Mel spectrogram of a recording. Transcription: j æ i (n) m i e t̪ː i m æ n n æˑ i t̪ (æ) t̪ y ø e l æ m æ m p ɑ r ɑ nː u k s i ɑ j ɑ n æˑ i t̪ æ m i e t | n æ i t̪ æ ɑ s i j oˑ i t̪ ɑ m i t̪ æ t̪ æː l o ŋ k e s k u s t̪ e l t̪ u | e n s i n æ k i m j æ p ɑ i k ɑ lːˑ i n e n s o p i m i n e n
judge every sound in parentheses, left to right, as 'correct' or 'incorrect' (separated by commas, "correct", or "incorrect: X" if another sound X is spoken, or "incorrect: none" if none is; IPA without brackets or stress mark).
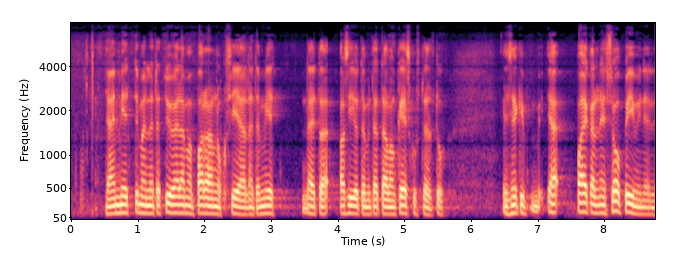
incorrect: m, correct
